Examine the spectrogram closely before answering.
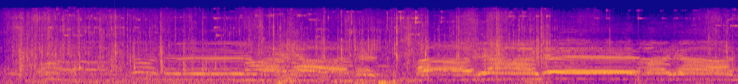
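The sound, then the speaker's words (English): Crowd noise in a city square after a Croatian football team's defeat, recorded from a moving bike: many overlapping voices and calls stay loud and continuous throughout. “This is how the square sounds after the defeat of the Croatian football team. Recorded while riding a bike.”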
